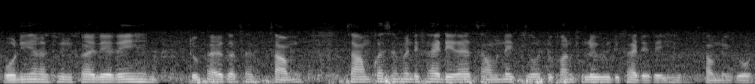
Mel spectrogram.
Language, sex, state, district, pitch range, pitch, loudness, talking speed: Hindi, male, Madhya Pradesh, Katni, 105-120 Hz, 115 Hz, -18 LUFS, 245 wpm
